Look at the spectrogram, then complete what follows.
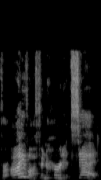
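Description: A woman's voice: very high-pitched, a little slow, gravelly, sharp tone, pitched above the performer's own voice, full character voice. A woman voicing a dainty little female fly from a storybook, polite, wary and hesitant.

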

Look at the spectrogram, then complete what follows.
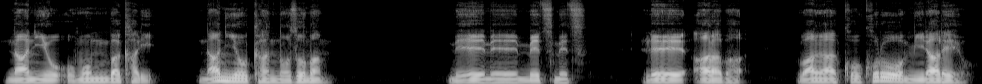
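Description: A man's voice: fairly low pitch, fairly even intonation, slow, darkish tone, no echo, studio quality. A man voicing a composed, grieving strategist reciting a solemn lament in a historical novel. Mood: mournful.

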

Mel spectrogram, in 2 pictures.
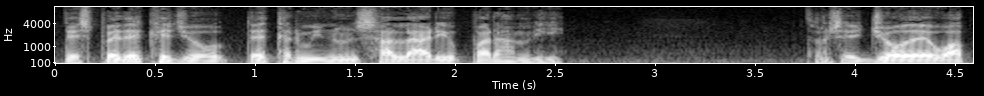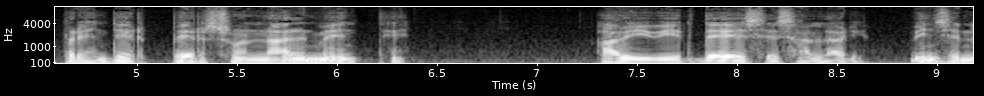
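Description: A middle-aged Colombian man with a fairly low voice talks as an expert guest on a podcast. He explains didactically, often checking in with short tag questions. The sound is dry and close, from a lapel mic in a studio. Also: a little mellow, no room sound. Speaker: guest business finance consultant.

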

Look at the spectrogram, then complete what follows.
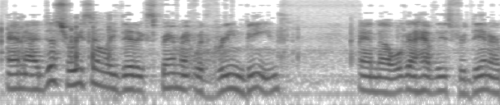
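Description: A man's voice: fairly high pitch, muffled recording, slight background noise. An older man hosting a casual cooking vlog, talking in a folksy, rambling way with plenty of "uh"s and little chuckles. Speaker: cooking channel host. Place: outdoor yard beside a grill, and indoors in a cluttered room.

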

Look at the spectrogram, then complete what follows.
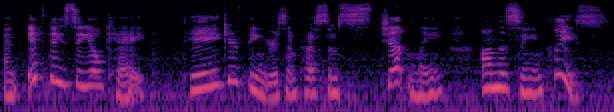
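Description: A young woman teacher reading a picture book aloud to kindergarten children, very expressive, her loudness rising and falling sharply. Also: fairly high pitch, measured pace, slight background noise. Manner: expressive and animated, with big swings in loudness. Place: home room in front of a rainbow feather backdrop.

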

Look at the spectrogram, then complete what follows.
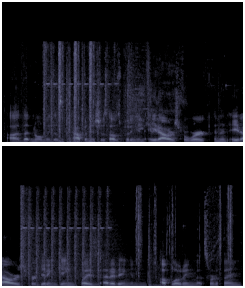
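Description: A young man with a sore throat, his voice hoarse, giving rambling, apologetic voice-over commentary over gameplay. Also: sits low, little pitch movement, quick pace, hardly any pauses, noisy background. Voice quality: hoarse, gravelly. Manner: rambling, apologetic, many ums. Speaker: gaming YouTuber. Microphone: home desk mic with a cough drop.

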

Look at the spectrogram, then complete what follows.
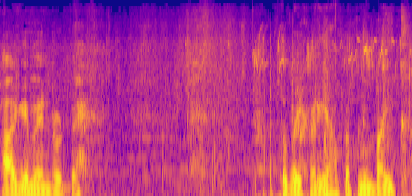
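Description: A man's voice: mid-range voice, level tone, measured pace, dark tone, highs cut off. A man in his thirties chatting casually to camera as a travel vlogger, friendly and informal, recorded outdoors on a handheld camera. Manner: friendly, addresses viewers and locals as brother. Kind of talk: casual vlog chat to camera. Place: outdoors on mountain roads and villages.

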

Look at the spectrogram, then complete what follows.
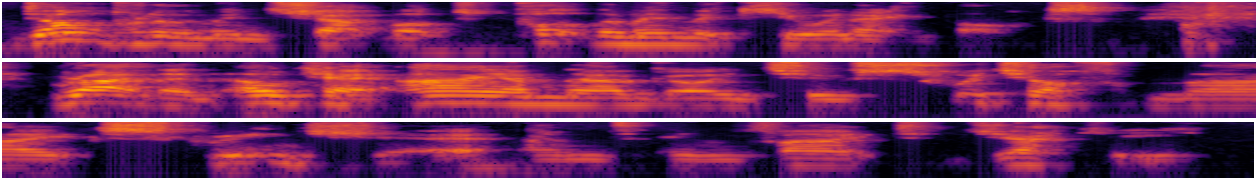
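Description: A man's voice: medium pitch, measured pace, poor audio. A man in his forties hosting a webinar interview over a video call from a small office, speaking in a chatty, informal way while getting over a cold. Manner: chatty, loose and informal, with fillers and restarts. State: recovering from a cold. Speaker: webinar host and coach.

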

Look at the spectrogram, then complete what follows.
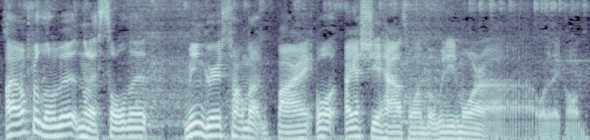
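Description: A man's voice: lowish voice, very animated, fast talker, gravelly, fairly bright tone. A man chatting casually and crudely, joking as co-commentator over gameplay. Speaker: let's play co-commentator. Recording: game music behind the voice. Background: video game music.

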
